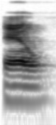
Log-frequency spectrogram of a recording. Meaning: 1. The Cyrillic letter Л, л 2. The Roman letter L, l
- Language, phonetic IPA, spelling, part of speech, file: Russian, [ɛɫ], эл, noun, Ru-эл.ogg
